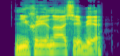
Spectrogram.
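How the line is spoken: Displeased grumble. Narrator (Russian): недовольно проворчал Гуняев

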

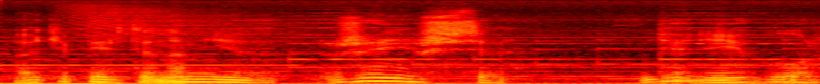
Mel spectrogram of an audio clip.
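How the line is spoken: Weak voice. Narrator (Russian): Слабым голосом произнесла Даша

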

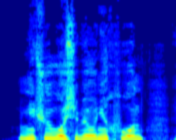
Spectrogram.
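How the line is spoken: Delighted squeak. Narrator (Russian): Полина пискнула уже от восторга

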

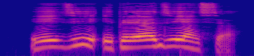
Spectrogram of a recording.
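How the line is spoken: Restrained angry growl. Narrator (Russian): Рыкнул он, едва сдержавшись

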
